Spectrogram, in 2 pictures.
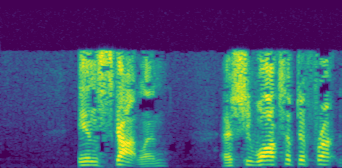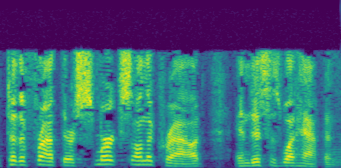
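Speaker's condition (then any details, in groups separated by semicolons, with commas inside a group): No condition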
